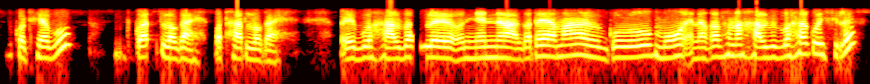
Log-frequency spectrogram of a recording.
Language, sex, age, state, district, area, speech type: Assamese, female, 45-60, Assam, Charaideo, rural, conversation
